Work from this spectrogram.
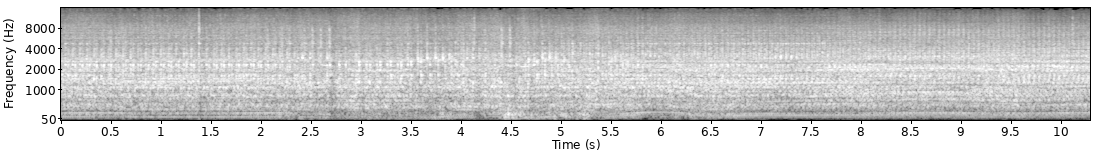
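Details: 2000 Chevrolet Malibu 3.1 V6 with 145,000 km, at idle with a brief rev blip: dull rapid lower-end clatter, worst on cold start and only slightly better warm; owner suspects piston slap, unconfirmed; engine knock at idle.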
